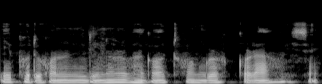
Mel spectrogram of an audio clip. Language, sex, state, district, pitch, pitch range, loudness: Assamese, male, Assam, Sonitpur, 95 Hz, 90-105 Hz, -19 LUFS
